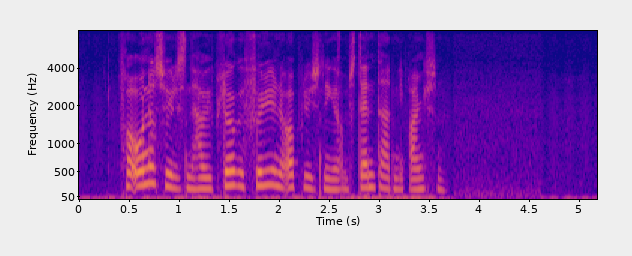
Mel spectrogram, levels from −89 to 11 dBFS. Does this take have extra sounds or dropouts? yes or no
no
